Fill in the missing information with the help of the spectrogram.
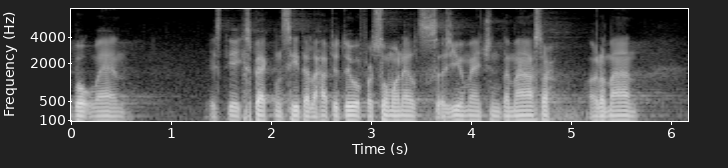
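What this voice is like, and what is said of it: Irish brogue accent. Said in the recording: “your brogue there has done me in”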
